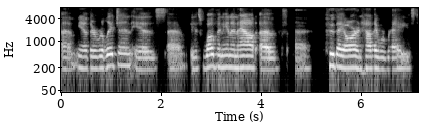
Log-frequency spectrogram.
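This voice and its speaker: In an Appalachian accent, a woman speaks fairly slowly at a medium pitch with fairly even intonation. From Appalachia, US. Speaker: novelist and writers conference director. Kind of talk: interview. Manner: hesitant, many fillers.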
